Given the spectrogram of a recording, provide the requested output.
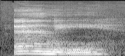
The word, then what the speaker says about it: anybody: Nobody sounds like nobody and anybody sounds like anybody.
